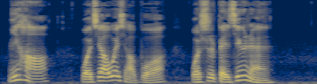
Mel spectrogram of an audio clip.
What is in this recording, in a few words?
Beijing Hua, dialects; Pekingese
